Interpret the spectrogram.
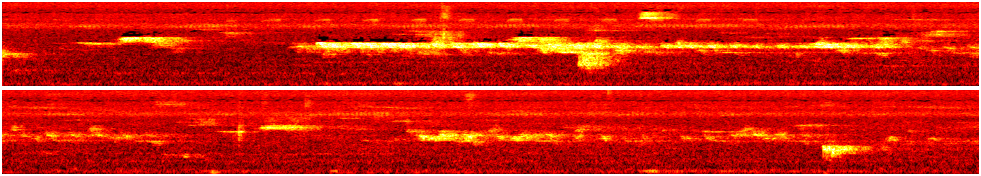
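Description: Birds calling and chirping, with a loud trilling from about three seconds in that lasts around six seconds, and a few short downward-sliding calls.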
